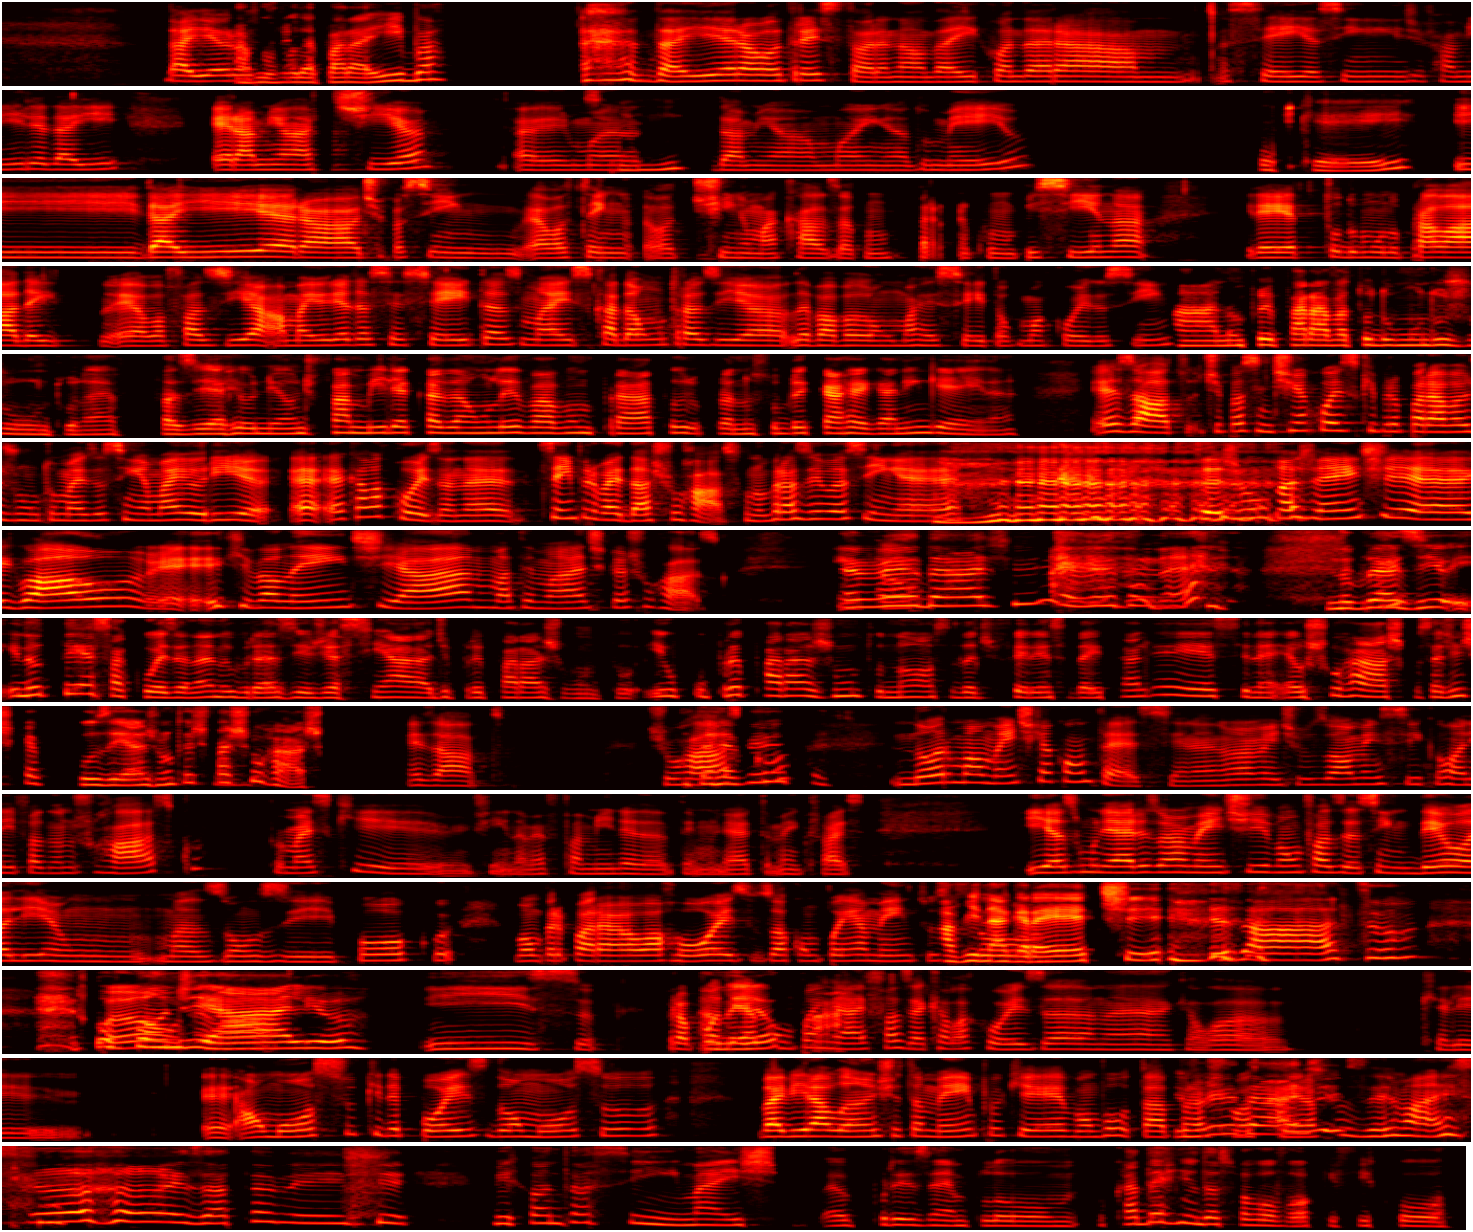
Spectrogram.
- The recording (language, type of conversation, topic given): Portuguese, podcast, Tem alguma receita de família que virou ritual?
- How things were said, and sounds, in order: chuckle; tapping; laugh; chuckle; laugh; laugh; chuckle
